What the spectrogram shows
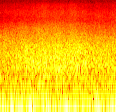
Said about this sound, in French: De légères vagues viennent lécher les pieds.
